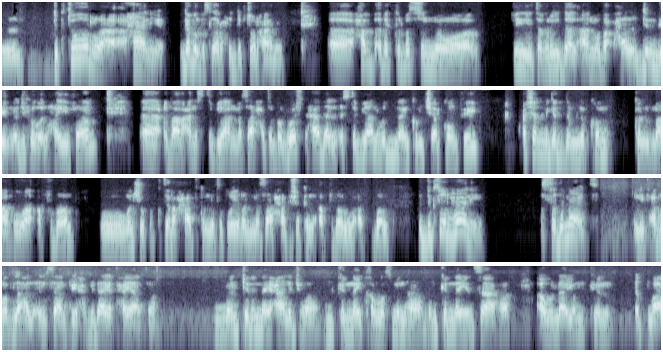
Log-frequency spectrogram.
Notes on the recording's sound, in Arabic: تسجيل لمساحة ابن رشد الأسبوعية على منصة تويتر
